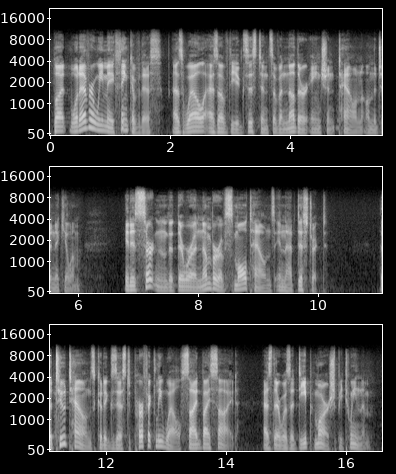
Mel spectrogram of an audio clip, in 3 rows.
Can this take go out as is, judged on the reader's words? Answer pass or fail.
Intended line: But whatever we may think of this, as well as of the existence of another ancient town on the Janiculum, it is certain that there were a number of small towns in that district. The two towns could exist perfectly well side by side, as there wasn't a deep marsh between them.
fail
